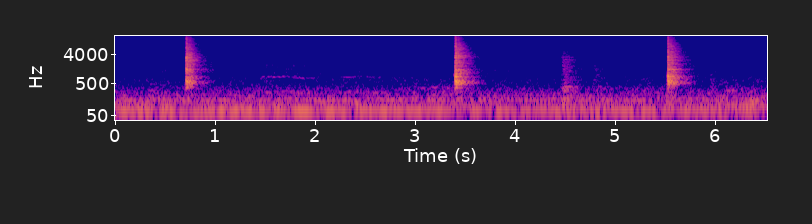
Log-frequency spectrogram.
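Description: Three thrown darts landing one after another, each with a short, sharp knock about two to three seconds apart; the second is the loudest.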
